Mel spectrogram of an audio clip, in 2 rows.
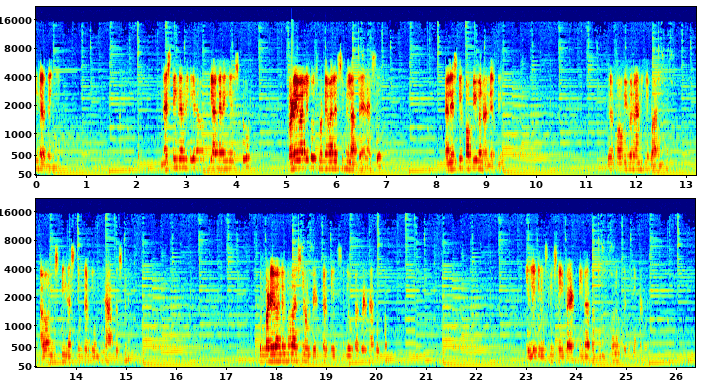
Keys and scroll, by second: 7.3 ctrl+z, 7.7 ctrl+z.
